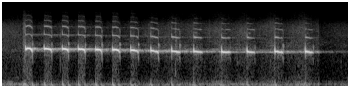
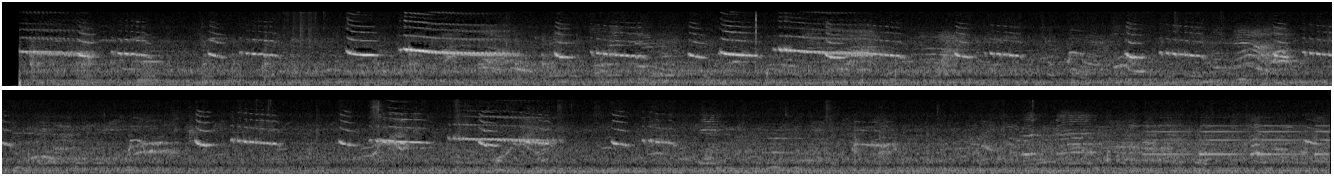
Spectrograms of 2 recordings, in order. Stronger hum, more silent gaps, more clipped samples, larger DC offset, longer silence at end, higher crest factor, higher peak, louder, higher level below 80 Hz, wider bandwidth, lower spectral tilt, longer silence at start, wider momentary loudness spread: neither; neither; neither; second, under 0.1% vs 0.1%; first, 0.3 s vs 0 s; second, 12 dB vs 22 dB; about the same, -2 dBFS vs -4 dBFS; first, -12 LUFS vs -24 LUFS; first, -40 dBFS vs -50 dBFS; about the same, 14 kHz vs 13.5 kHz; second, 0 dB/octave vs -2.5 dB/octave; about the same, 0.05 s vs 0.15 s; second, 7 LU vs 15 LU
